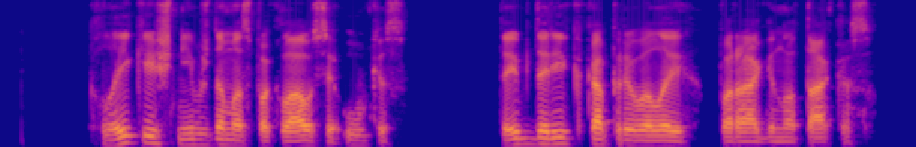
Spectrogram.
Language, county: Lithuanian, Kaunas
